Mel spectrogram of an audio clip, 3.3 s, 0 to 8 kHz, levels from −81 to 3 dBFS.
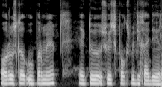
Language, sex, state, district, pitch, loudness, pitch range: Hindi, male, Arunachal Pradesh, Papum Pare, 135 Hz, -14 LUFS, 130-135 Hz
